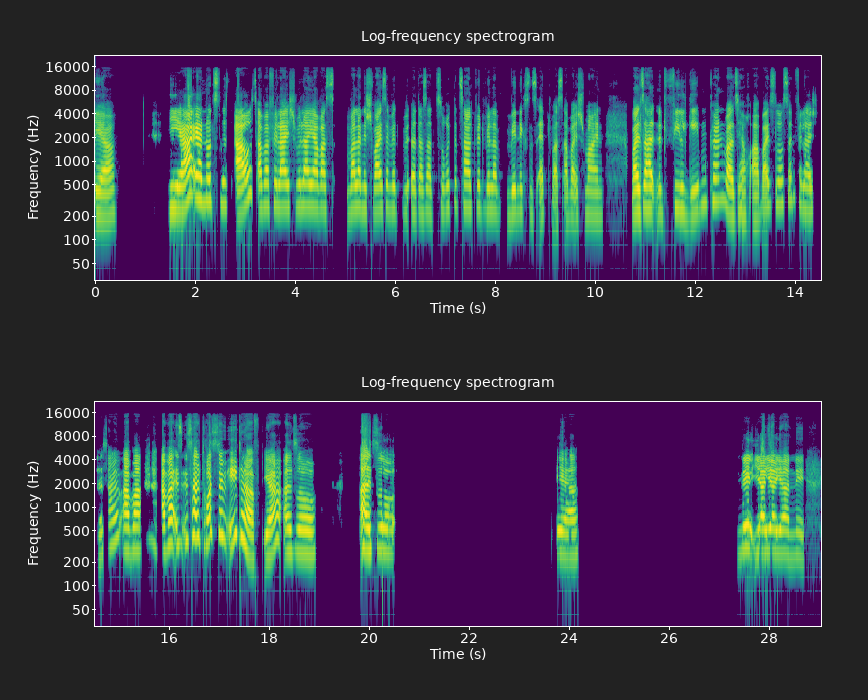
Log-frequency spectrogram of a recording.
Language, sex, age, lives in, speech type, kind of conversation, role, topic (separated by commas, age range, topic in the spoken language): German, female, 35-39, United States, conversation, unstructured, none, Wie entscheidest du, was richtig oder falsch ist?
